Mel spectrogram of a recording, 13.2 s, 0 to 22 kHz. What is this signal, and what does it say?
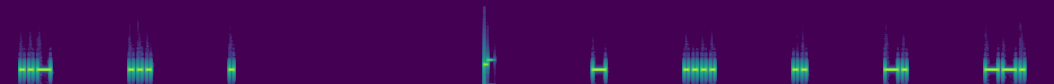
Morse code, heard as a keyed tone, about 22 wpm, spaced as for 8 wpm, 700 Hz. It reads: USE THING
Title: 6x Character Spacing - Top 100 Words - 22wpm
